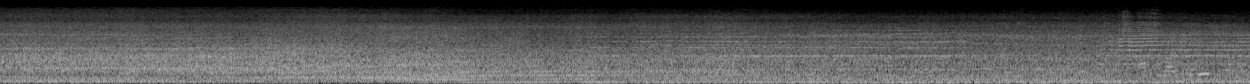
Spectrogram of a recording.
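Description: Heavy truck engines rumble as military trucks drive past.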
